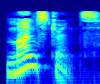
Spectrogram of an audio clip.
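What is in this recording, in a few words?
"monstrance", British English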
